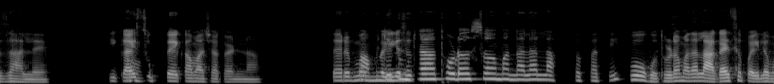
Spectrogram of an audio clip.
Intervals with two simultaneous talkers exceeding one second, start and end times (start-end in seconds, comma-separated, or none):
none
